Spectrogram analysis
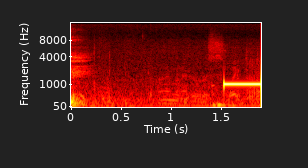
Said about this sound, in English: Yeah, I'll do a beep anyways for the censor.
